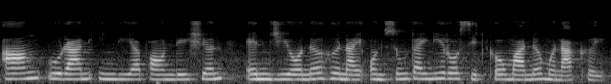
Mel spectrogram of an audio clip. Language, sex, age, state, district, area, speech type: Bodo, female, 18-30, Assam, Kokrajhar, rural, read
